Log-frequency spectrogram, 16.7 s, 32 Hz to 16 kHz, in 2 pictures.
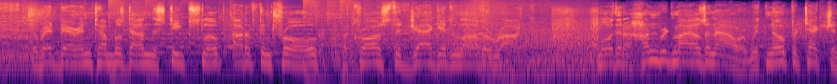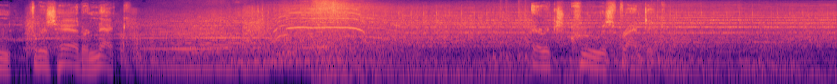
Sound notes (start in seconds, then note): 10.8 onlookers screaming; 15.1 suspenseful music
